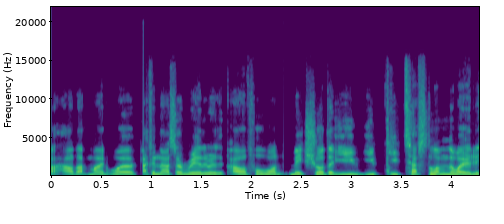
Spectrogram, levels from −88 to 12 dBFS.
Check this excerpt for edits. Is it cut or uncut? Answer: cut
